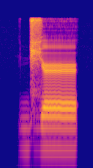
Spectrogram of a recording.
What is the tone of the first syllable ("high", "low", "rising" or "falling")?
low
